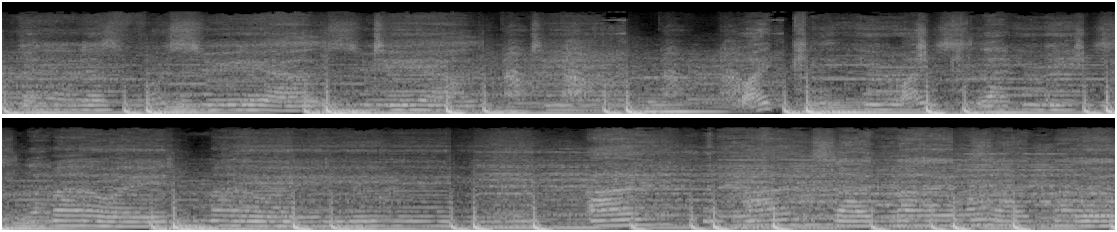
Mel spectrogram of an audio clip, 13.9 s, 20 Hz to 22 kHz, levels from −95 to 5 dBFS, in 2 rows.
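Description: Throughout, a doubled audio track, likely a slower second capture or two out-of-step edited copies, repeats everything dry about a second later, roughly 5 dB quieter.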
